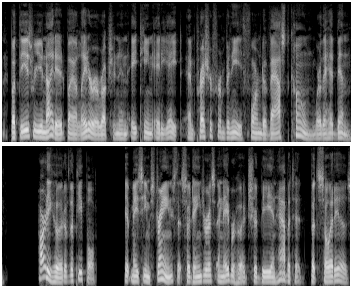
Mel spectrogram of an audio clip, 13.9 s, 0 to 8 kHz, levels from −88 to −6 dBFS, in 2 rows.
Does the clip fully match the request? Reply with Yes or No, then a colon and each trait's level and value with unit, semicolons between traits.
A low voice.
Yes: low, 105 Hz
